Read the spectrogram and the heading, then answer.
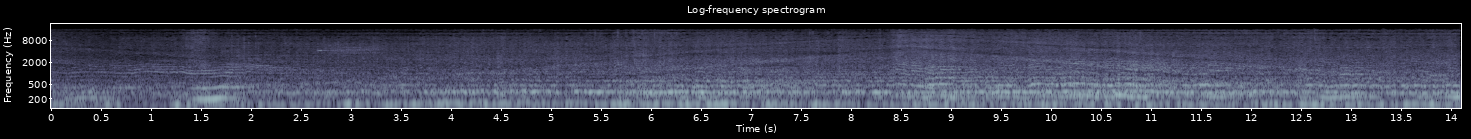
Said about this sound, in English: But not nearly as activating as the bees. The bees are like totally activating with the buzz. A really cool way too.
